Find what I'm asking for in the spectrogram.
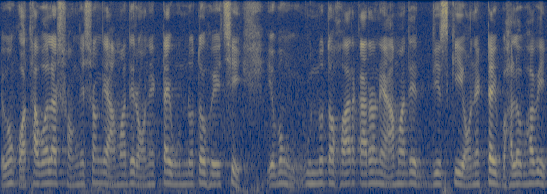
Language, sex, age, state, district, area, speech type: Bengali, male, 18-30, West Bengal, Paschim Medinipur, rural, spontaneous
